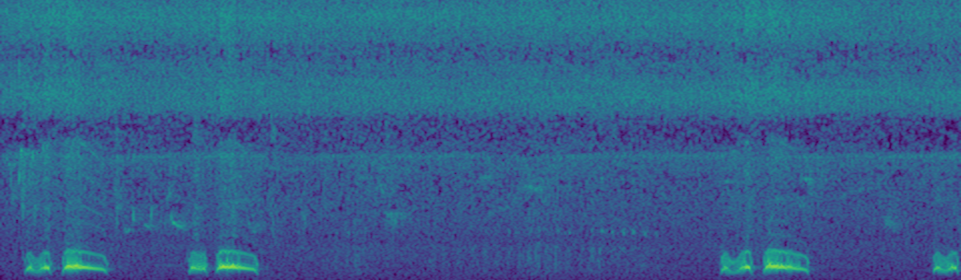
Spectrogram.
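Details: Spotted dove, a village bird kept as a decoy for luring wild doves, giving hoarse low cooing phrases of two to three notes. The phrases come in quick pairs, then a long quiet gap, then two more phrases.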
